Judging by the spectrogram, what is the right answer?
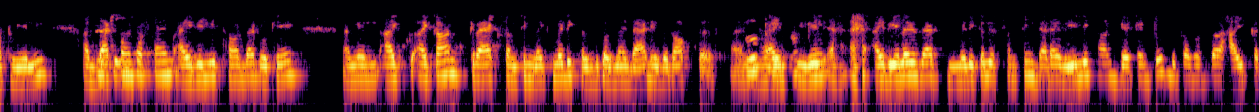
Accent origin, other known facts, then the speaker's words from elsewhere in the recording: East India, India; English is a second language; So I was born in Northeast, and I'm actually from the eastern part of India.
